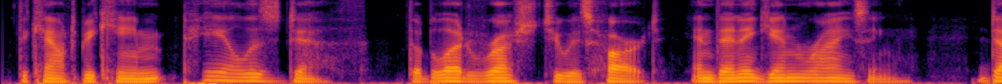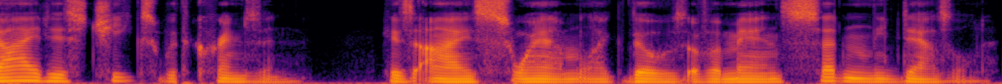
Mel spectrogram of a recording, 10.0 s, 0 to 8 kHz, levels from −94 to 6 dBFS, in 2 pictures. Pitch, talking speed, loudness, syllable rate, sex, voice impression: 105 Hz, 185 wpm, -20 LUFS, 4.5 syllables/s, male, masculine, adult-like, slightly thin, relaxed, slightly soft, clear, slightly nasal, cool, refreshing, friendly, reassuring, lively, kind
